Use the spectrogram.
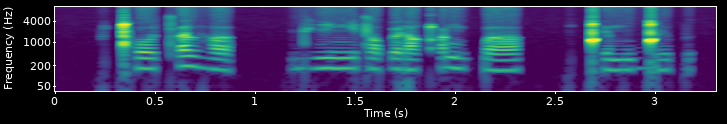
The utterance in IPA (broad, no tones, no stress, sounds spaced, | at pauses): ǃʰ o tʼ ʌ l ɦ ʌ | dʱ i ɲ ɪ t ɔ ɓ œ ɾ ɤ qʼ œ ŋ͡m u k͡p ʌ | ǃʰ ɪ m ɡ͡ǃ ɪ p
